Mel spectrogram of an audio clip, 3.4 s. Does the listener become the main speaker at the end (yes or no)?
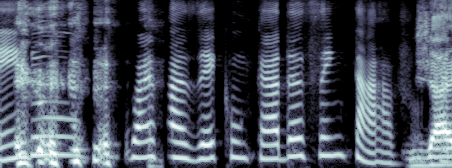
yes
